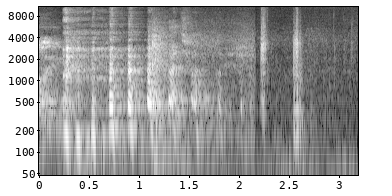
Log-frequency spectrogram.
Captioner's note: laughs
